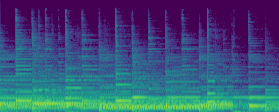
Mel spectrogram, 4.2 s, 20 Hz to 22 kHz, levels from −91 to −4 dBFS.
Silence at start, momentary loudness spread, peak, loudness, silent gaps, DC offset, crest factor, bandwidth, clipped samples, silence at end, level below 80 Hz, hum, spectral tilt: 0 s; 4 LU; -12 dBFS; -25 LUFS; none; under 0.1%; 12 dB; 16.5 kHz; under 0.1%; 0 s; -50 dBFS; none; -8.5 dB/octave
